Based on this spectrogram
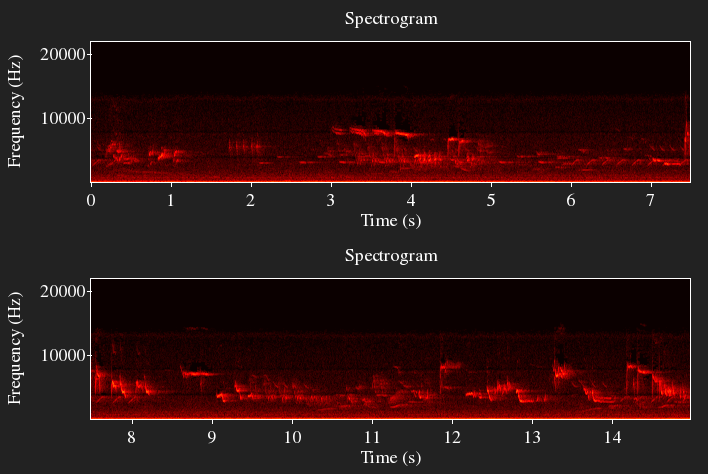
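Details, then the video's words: European robin singing a long series of varied short phrases: high, sparkling, rapidly sliding notes and brief trills in quick succession with small gaps, accompanied by a continuous low-pitched drone. "Rotkehlchen singt - Gesang Robin singing"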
